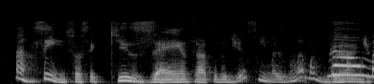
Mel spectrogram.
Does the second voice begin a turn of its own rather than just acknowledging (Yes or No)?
Yes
